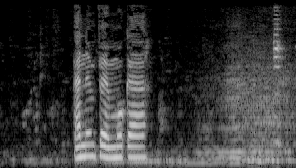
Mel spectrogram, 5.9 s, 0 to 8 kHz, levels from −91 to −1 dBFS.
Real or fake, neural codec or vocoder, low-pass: real; none; 7.2 kHz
